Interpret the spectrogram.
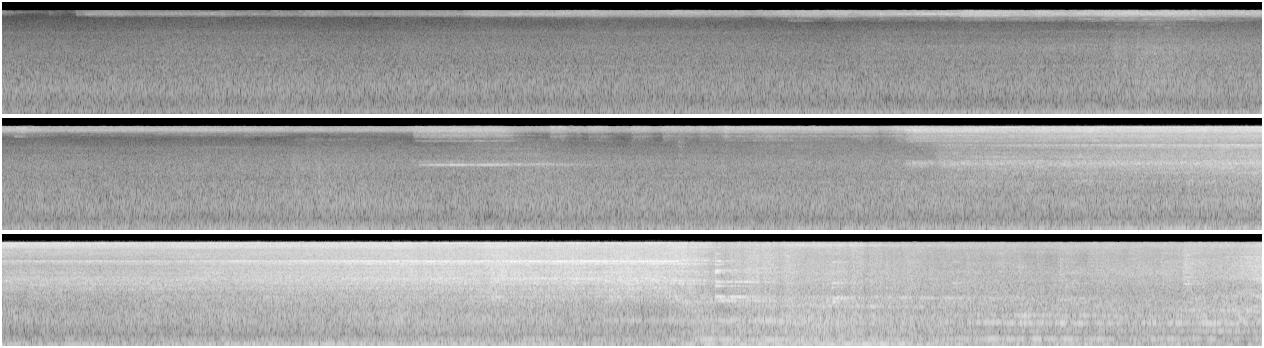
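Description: BNSF diesel-electric freight locomotive approaching and passing, its engine drone growing steadily louder, with steel wheels squealing on the curving track as the train draws alongside.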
